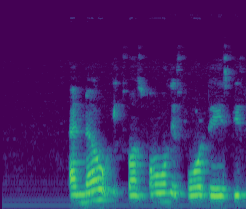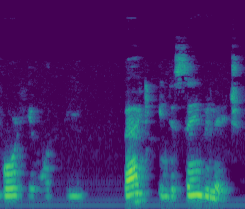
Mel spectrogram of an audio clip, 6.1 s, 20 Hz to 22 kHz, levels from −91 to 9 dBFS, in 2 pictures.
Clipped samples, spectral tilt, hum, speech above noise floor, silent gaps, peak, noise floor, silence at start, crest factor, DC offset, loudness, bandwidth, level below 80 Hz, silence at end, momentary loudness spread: under 0.1%; -5 dB/octave; none; 46 dB; none; -2 dBFS; -64 dBFS; 0.85 s; 18 dB; under 0.1%; -19 LUFS; 8 kHz; -66 dBFS; 0.1 s; 17 LU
